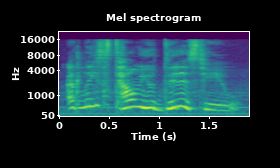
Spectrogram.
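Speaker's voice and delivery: normal talking voice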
